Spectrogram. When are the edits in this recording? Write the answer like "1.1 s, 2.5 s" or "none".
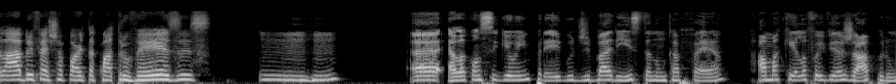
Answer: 4.4 s, 7.5 s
